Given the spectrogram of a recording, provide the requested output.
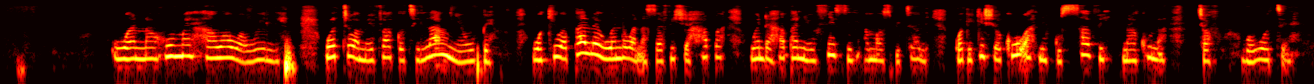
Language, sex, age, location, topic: Swahili, female, 25-35, Nakuru, health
